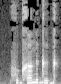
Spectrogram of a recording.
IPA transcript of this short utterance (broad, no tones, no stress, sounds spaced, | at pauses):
x u ɡ x ɐ n ɨ ɡ ɨ ɡ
